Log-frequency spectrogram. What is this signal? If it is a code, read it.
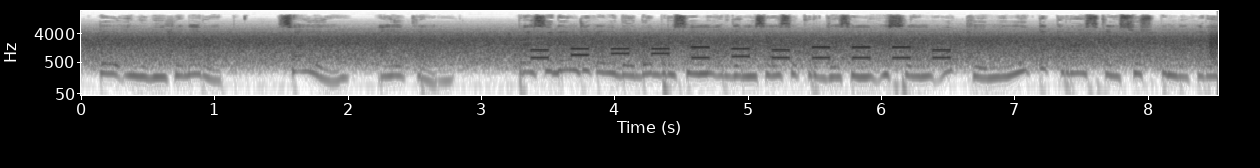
DTMF, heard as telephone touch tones, dialled by machine, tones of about 130 ms, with radio hiss, a squelch burst at the end and speech in Indonesian. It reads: 18003513331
